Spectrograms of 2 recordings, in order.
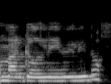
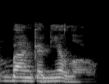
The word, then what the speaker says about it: Manganiello: Chris practice no no no no Joe Joe Maddalena yeah yeah because I know it's a running joke that we constantly mispronounce it but there is an excellent job Joe Manganiello yeah joe yeah joe manganiello apparently he had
